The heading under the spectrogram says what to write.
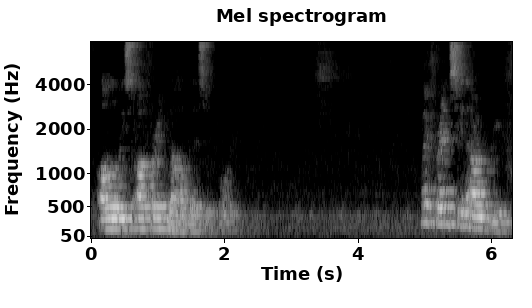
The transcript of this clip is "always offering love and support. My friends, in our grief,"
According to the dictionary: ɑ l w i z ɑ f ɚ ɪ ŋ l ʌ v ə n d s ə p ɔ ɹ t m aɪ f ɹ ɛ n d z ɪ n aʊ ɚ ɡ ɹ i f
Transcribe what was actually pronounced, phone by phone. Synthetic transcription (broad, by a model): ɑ l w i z ɑ f ɚ ɪ ŋ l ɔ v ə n s ə p ɔ ɹ t m aɪ f ɹ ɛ n d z ɪ n aʊ ɚ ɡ ɹ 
